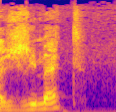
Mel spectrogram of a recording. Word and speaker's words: Gimatt: J'ai bien prononcé votre nom de famille, c'est bien Gimat? – Oui, c'est bien ça.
